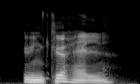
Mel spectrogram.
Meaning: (noun) quarrel, argument; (verb) inflection of quereller: 1. first/third-person singular present indicative/subjunctive 2. second-person singular imperative
- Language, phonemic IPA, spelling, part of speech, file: French, /kə.ʁɛl/, querelle, noun / verb, Fr-querelle.ogg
